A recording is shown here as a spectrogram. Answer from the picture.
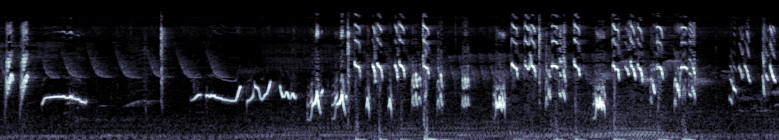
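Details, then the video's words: White-rumped shama from the forests of Kalimantan, Borneo, opening with downward-sweeping high notes and smooth whistles, then speeding into a fast, varied run of sharp chips and rich whistled notes, several each second. "Bikin Murai lain EMOSI!! ~ AKSI murai batu BORNEO ori Hutan KALIMANTAN"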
